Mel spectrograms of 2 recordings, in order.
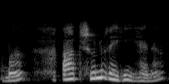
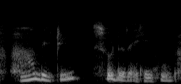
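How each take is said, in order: First: Said in the usual way. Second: Softer, fading and frail; a dying mother's weak, softer reply. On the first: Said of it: "मैंने इन्हें हिलाकर कहा". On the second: A narrator's reading. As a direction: let the words barely come out. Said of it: "वो कमज़ोर आवाज़ में बोली".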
